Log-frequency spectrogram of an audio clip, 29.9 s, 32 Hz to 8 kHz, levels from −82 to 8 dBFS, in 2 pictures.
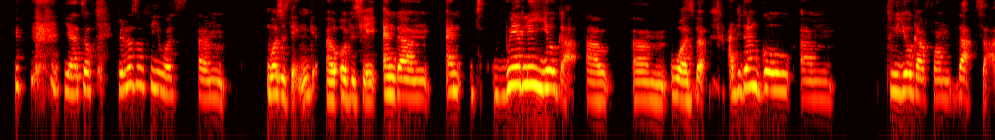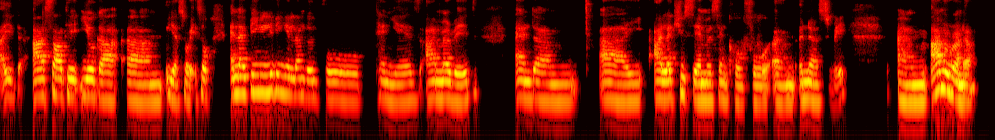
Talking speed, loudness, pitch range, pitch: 125 wpm, -24 LUFS, 150-220 Hz, 175 Hz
